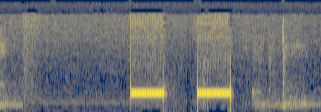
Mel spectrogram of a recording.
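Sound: ringing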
